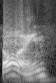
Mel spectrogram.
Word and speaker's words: sign: You know, when you take the G out of sign and you put a bracket around it because you don't pronounce the G, well, that equals sin.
